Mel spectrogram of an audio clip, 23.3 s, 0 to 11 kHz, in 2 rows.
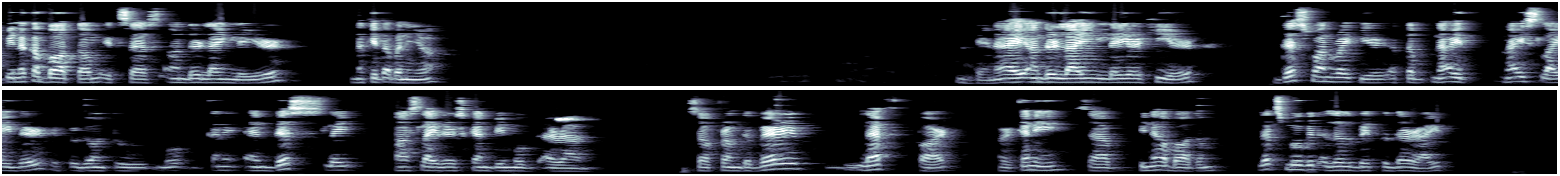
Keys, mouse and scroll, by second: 12.3-18.5 drag, 20.8-23.3 drag.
